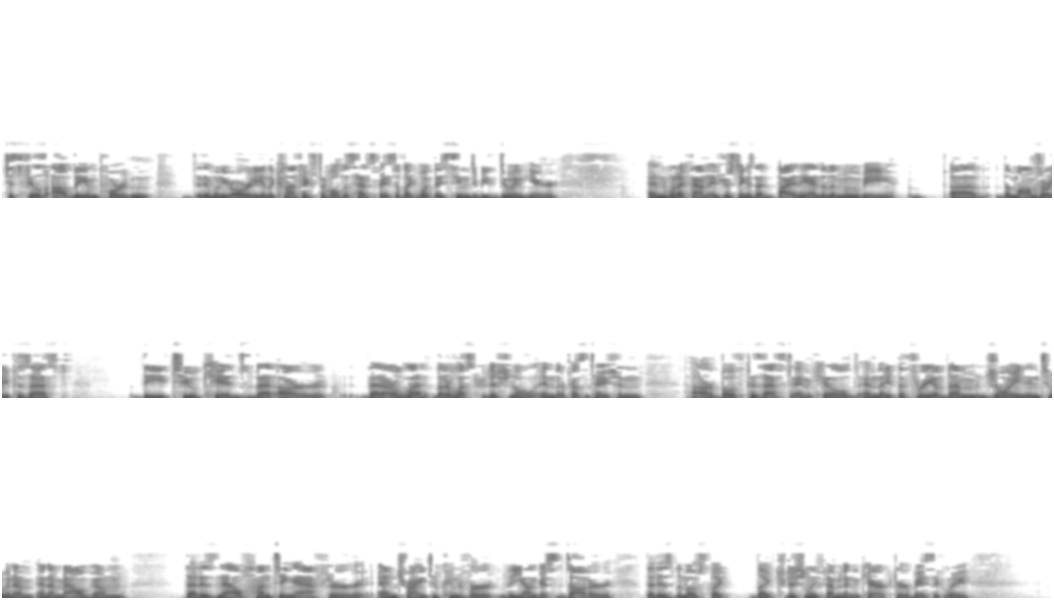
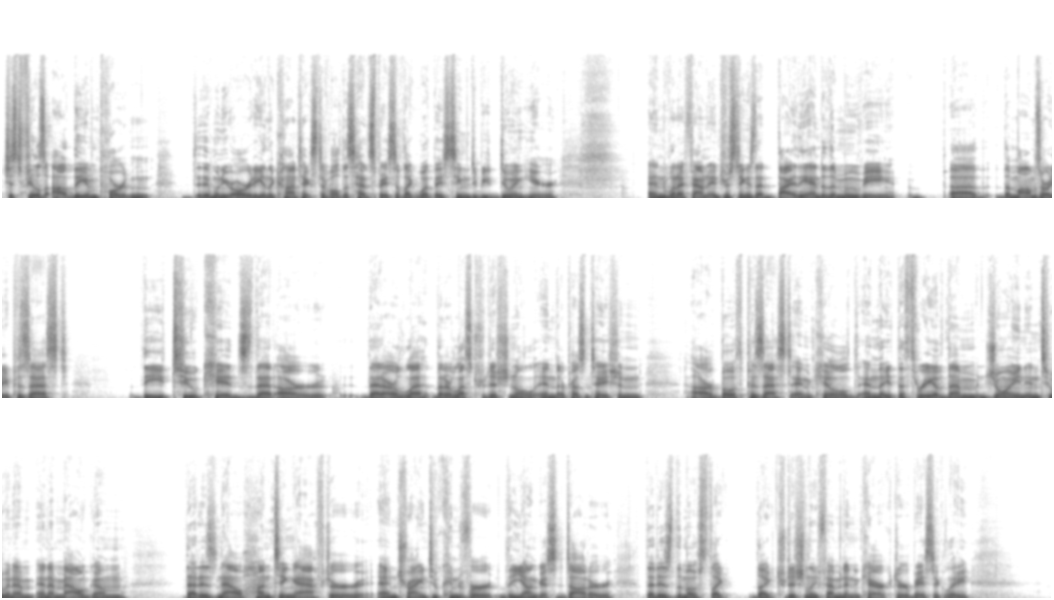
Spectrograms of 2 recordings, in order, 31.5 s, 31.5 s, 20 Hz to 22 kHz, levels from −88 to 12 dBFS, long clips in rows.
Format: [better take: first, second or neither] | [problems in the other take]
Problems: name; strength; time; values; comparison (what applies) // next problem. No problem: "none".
second | garbled, watery; badly; nothing above 5 kHz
